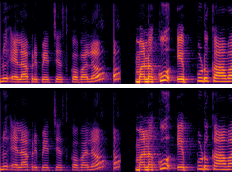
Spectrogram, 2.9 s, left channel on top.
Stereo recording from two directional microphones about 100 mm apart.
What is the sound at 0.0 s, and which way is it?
A woman's voice, 40° left (ahead or behind).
